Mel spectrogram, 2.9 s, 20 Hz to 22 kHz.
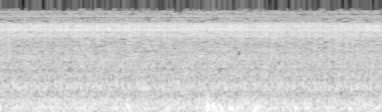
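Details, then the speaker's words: Toyota Kijang Super 5K with original Aisan carburetor fitted with FMT jets, AC idle-up vacuum working: low idle with uneven lumpy beat and stumbles; rough idle persists while adjusting mixture screw. "nah ini masih ada sendatan-sendatan gitu teman-teman ya mungkin karena berbeda itu tadi makanya kita coba Seperti apa nanti hasilnya"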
